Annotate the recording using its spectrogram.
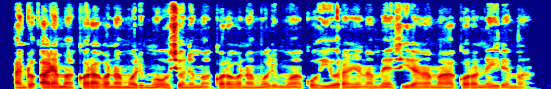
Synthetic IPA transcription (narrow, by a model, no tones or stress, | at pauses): andoʔaɾɛmakɔɾaɣɔnamoɾimɔosjɔnemakɔɾaɣɔnamoɾimɔwakohioɾaɲanamɛsiɾanamaɣakɔɾɔneiɾema̰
